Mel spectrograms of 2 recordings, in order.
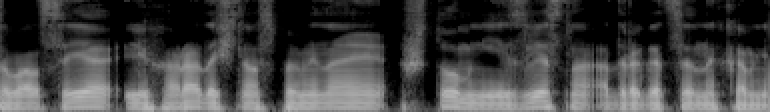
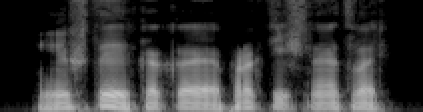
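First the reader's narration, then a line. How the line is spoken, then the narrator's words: Muttered. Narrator (Russian): пробормотал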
